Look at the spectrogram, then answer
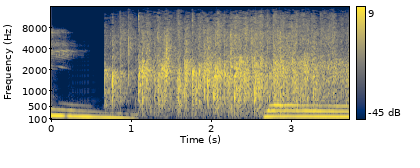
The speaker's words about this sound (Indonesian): Dan sekarang gue kedatangan bintang tamu yang pasti ya, kalau bintang tamu Oscar itu selalu cantik ya, ya sih? Ya, jadi kita sambut aja dengan tepuk tangan yang meriah.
